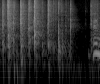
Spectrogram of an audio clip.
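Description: A deck of oracle cards being shuffled by hand: a quick run of soft card slaps and flicks, about seven a second, stopping about a second and a half in.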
